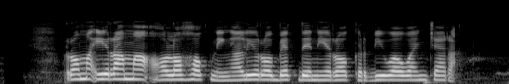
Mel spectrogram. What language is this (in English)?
Sundanese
